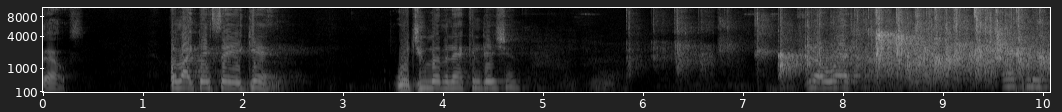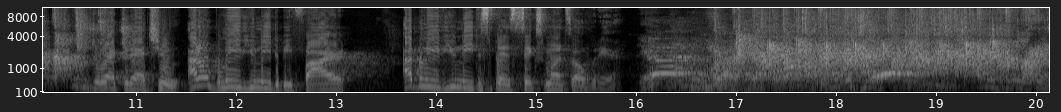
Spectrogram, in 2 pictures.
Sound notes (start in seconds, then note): 10.0 applause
